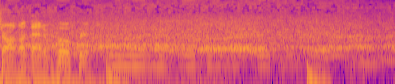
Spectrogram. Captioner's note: crowd cheering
